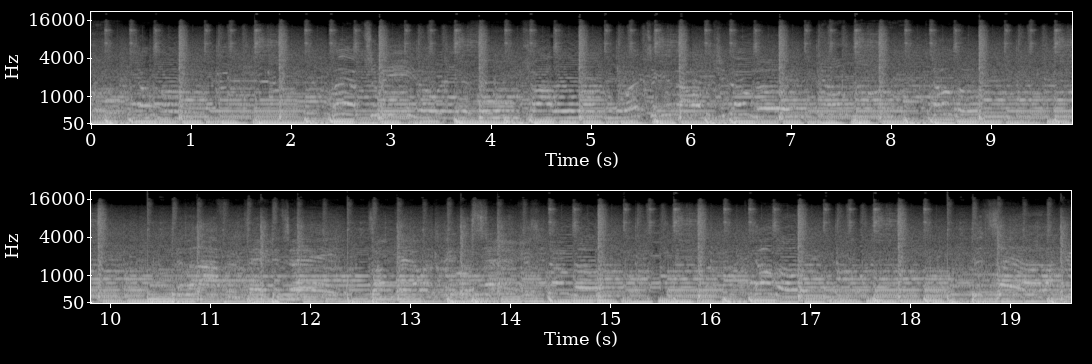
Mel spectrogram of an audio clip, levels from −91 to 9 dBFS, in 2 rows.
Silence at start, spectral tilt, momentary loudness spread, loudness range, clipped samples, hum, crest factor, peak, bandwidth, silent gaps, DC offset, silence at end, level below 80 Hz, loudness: 0 s; -5.5 dB/octave; 3 LU; 1 LU; under 0.1%; none; 14 dB; -4 dBFS; 15.5 kHz; none; under 0.1%; 0 s; -22 dBFS; -20 LUFS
